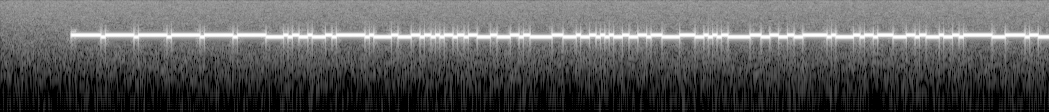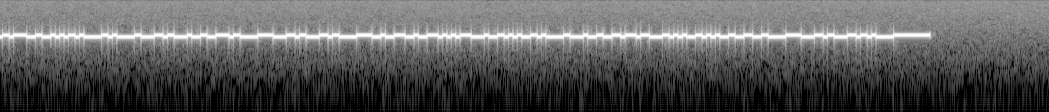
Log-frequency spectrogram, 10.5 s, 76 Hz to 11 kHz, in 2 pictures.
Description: RTTY (45.45 baud, 170 Hz shift), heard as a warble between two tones, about 2200 Hz centre. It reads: ENFANT SPORTIVE, MAUREEN CONNOLLY SE PASSIONNE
